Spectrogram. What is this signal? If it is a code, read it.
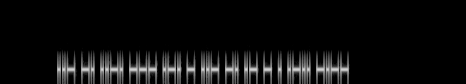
Morse code, heard as a keyed tone, about 50 wpm, 700 Hz. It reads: UNFORTUNATELY
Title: Top 1751-2000 Words 50wpm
